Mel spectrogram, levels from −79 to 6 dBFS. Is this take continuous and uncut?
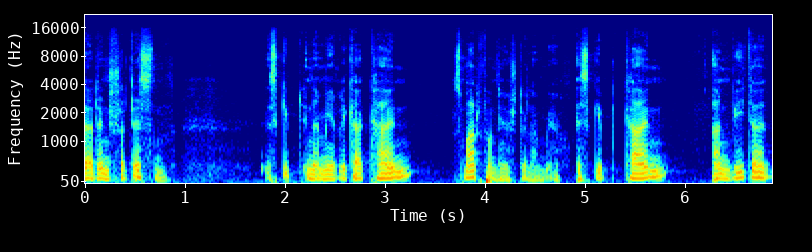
yes; 0 cuts

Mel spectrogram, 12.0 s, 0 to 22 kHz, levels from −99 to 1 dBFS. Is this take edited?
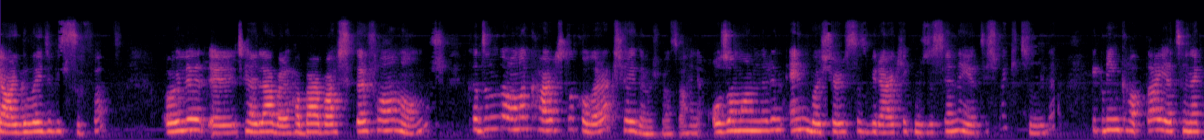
yes; 1 cut; at 11.0 s

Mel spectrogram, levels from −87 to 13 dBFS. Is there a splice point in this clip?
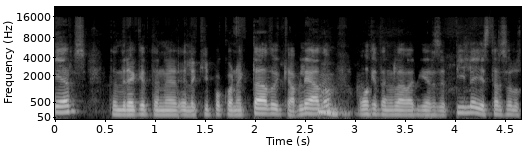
yes; 2 cuts; at 1.2 s, 3.2 s

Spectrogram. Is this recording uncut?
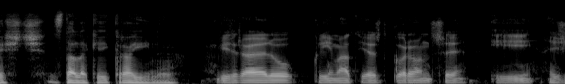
yes; 0 cuts

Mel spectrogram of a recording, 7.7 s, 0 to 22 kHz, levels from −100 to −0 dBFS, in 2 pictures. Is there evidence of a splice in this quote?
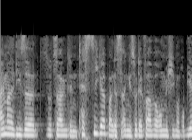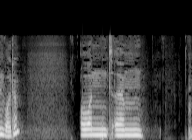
yes; 4 cuts; at 1.3 s, 2.1 s, 2.9 s, 3.4 s

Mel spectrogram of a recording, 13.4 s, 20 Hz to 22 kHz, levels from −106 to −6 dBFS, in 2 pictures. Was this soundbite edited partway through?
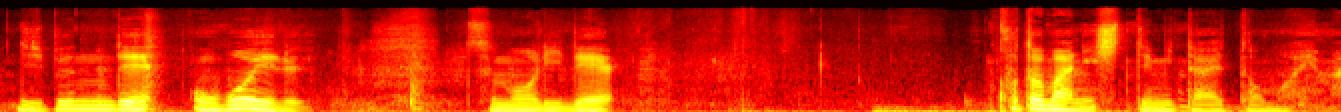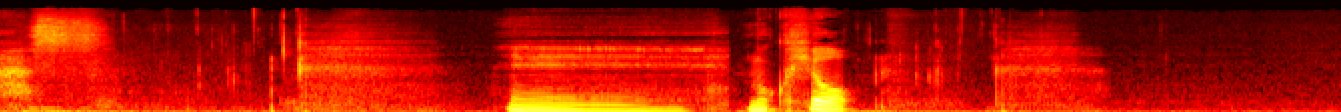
yes; 1 cut; at 10.3 s

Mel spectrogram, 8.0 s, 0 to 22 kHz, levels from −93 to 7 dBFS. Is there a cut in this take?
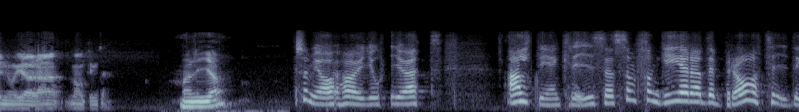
yes; 6 cuts; at 1.0 s, 3.0 s, 3.3 s, 3.9 s, 5.3 s, 6.2 s

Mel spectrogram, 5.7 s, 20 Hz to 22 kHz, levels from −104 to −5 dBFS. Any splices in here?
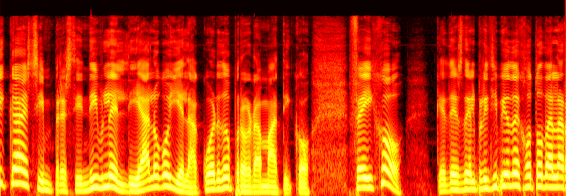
no; 0 cuts

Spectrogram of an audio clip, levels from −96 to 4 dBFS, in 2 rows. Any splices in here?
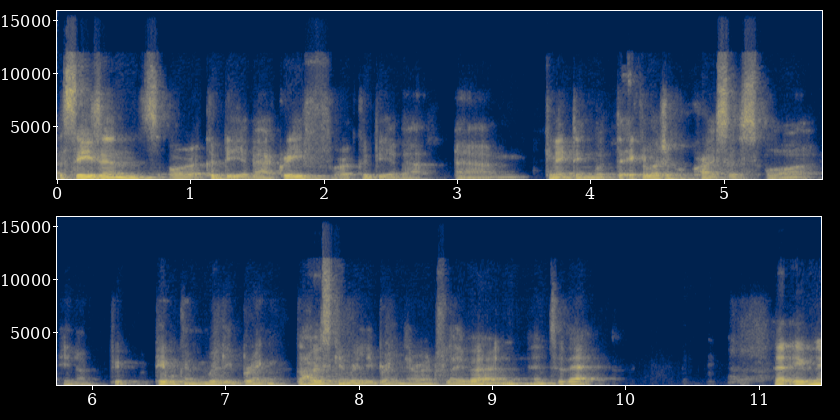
no; 0 cuts

